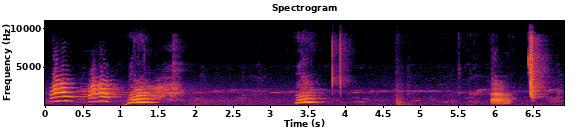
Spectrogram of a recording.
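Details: A smart, funny Javan myna gives two quick nasal notes followed by a longer buzzy one, then a pause, a single harsh call, and a high thin squeal at the end.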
